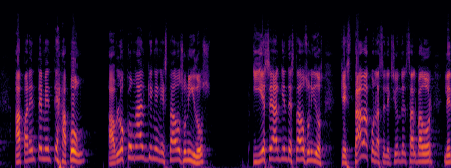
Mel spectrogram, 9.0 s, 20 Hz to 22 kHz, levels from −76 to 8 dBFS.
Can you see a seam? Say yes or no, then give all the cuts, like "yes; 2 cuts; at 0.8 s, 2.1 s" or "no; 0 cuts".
no; 0 cuts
